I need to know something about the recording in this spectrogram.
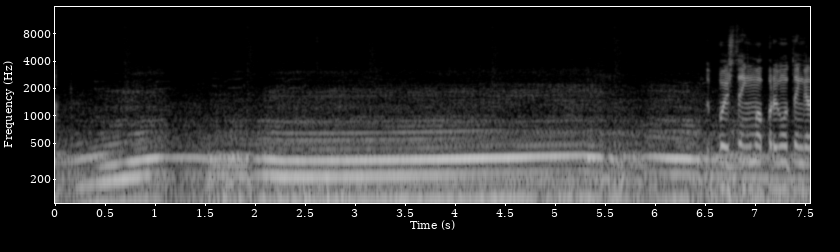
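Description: A car engine revs up and holds a steady drone close by.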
